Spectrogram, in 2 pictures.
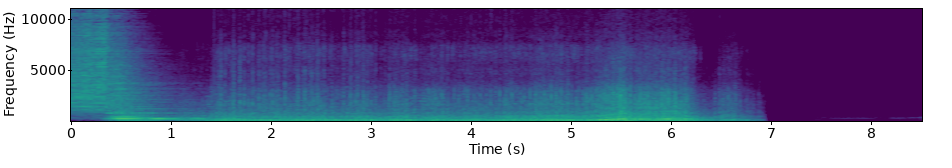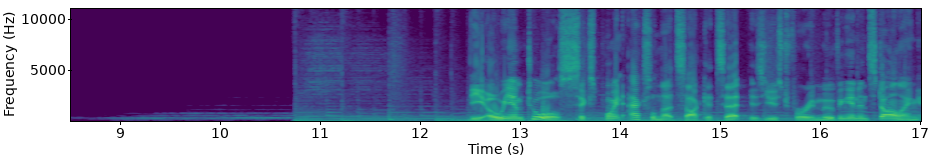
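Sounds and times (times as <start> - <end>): car engine running and revving: 1.3 - 7.0.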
